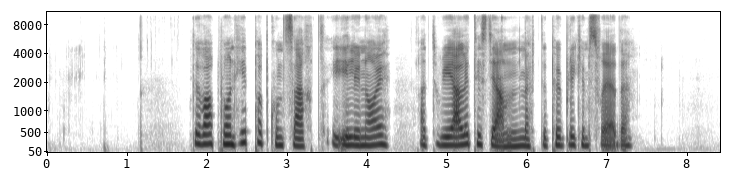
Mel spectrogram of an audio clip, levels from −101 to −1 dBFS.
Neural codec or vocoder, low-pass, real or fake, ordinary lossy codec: codec, 44.1 kHz, 7.8 kbps, Pupu-Codec; 9.9 kHz; fake; none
